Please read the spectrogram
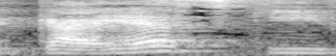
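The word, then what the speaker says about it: Gajewski: live music from the guys key family so guys is spelled g-a-j-e-w-s-k-i isn't that cool and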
